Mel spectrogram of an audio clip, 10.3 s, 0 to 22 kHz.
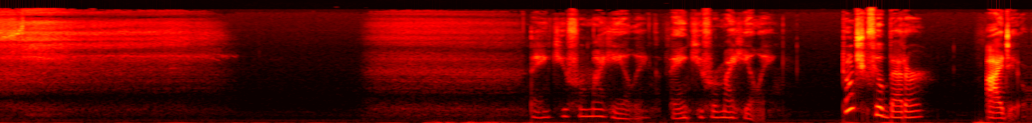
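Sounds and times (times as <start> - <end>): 
deep breath in: 0.0 - 2.5, 3.6 - 5.4
speech: 5.4 - 7.8, 8.5 - 10.3.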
